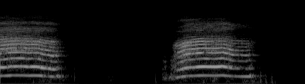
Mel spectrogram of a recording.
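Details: , Oriental Siamese cat giving two loud, drawn-out meows, each about half to three-quarters of a second long with a rich harmonic tone, separated by a short silence indoors.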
